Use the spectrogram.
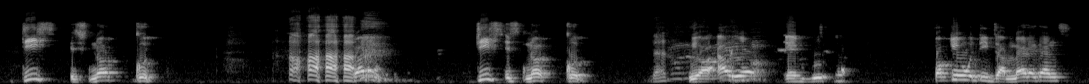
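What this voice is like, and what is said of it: Put-on Nigerian accent. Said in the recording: “Give us your best Nigerian accent.”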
